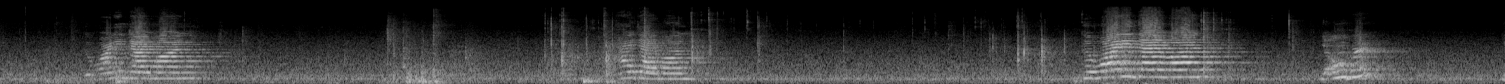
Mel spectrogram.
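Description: A woman speaks with animation on a stage, her voice carrying in a hall.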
